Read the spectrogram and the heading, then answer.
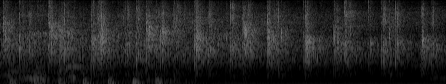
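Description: A crowd at a service applauds with steady, dense clapping that runs the whole time. Deep, pulsing bass notes sound beneath it at first, then drop away, leaving the clapping alone as it softens slightly.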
